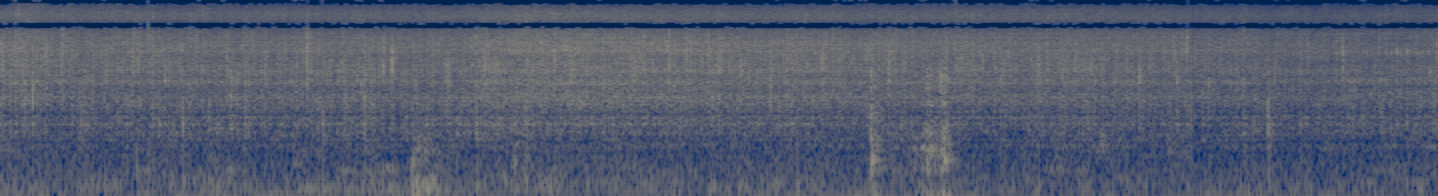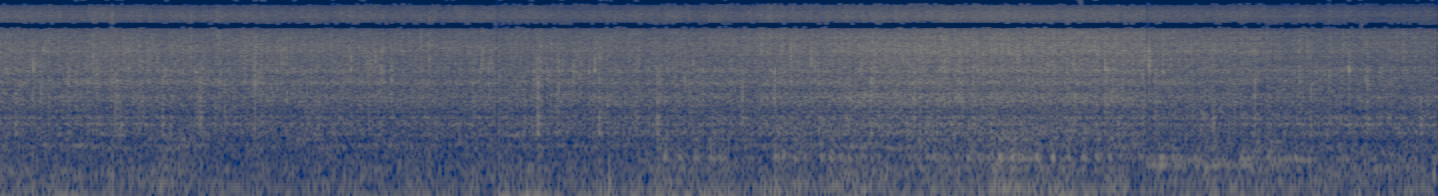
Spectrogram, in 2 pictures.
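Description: Chopped onions and tomatoes frying in a metal kadai, a steady sizzle throughout with a couple of faint knocks.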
